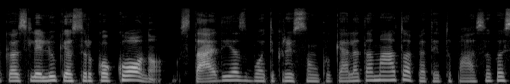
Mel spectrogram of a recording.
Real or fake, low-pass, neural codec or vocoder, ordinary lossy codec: real; 14.4 kHz; none; AAC, 96 kbps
